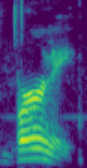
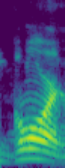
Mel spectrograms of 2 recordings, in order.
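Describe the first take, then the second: First: The name is said as two syllables. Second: The name is said as one syllable. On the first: The speaker calls it right. "No, that's Bernie" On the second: The speaker calls it wrong. "Should be Born, right?"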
